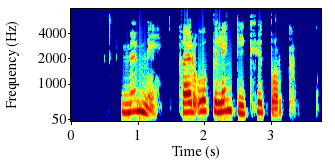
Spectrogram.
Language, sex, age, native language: Icelandic, male, 12, Icelandic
